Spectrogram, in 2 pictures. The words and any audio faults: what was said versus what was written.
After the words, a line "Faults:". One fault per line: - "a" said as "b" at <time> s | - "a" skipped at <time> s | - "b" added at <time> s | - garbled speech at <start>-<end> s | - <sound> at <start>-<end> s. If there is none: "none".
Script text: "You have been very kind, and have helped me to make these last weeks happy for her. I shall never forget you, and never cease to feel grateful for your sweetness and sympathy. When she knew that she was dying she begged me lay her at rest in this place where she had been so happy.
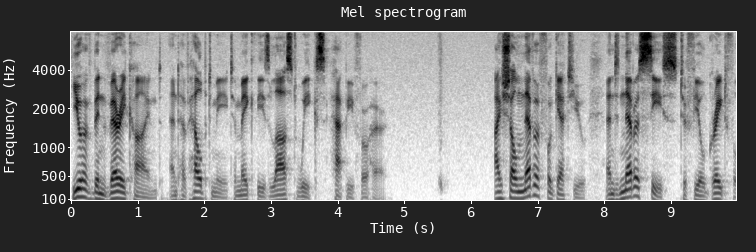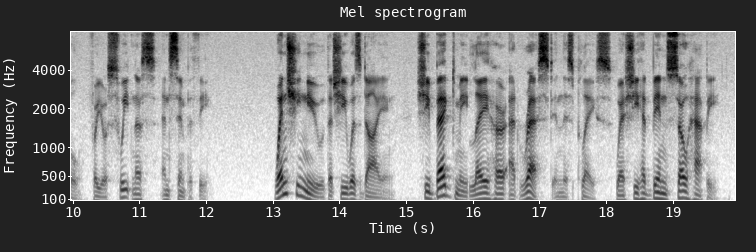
"You have been very kind, and have helped me to make these last weeks happy for her. I shall never forget you, and never cease to feel grateful for your sweetness and sympathy. When she knew that she was dying she begged me lay her at rest in this place where she had been so happy.
Faults:
- whoosh at 5.5-5.7 s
